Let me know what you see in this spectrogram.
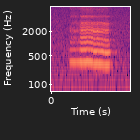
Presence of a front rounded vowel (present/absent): present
